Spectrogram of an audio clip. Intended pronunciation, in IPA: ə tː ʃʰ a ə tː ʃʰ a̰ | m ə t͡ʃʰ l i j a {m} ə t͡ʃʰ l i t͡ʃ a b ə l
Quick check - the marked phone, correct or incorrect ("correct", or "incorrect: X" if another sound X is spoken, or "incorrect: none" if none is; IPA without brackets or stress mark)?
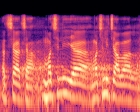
correct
